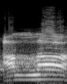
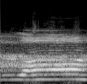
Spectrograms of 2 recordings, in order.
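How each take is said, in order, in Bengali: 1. 'l' ধ্বনিটি হালকা ও পাতলা। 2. 'l' ধ্বনিটি ভারী ও মোটা। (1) "আল্লাহ না" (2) "এই নামটাকে মোটা করে পড়তে হবে"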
